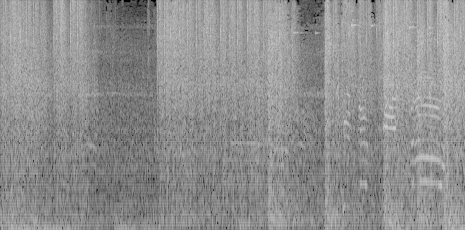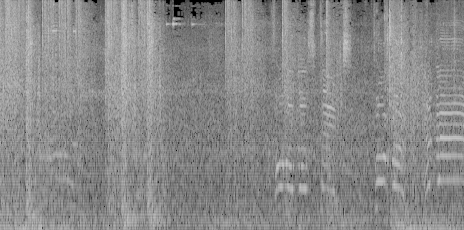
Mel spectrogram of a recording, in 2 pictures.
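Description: Gunfire rattles in rapid bursts with sharp bangs.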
